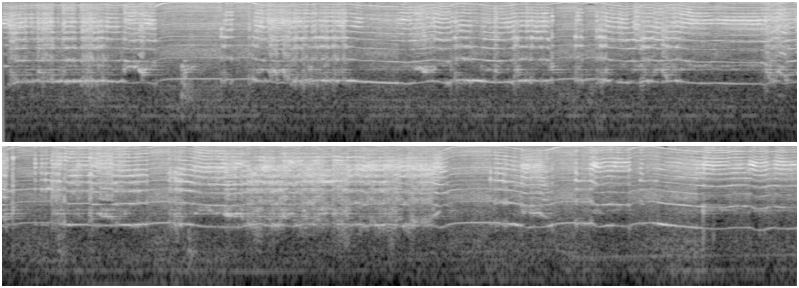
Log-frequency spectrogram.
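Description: Cordless power tool running without a break, a steady high whine whose pitch wavers as the tool is loaded, as it cleans old sealant off engine parts.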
